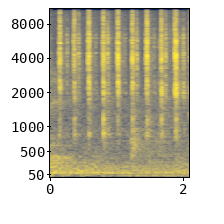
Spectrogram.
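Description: Steady, rapid ticking in a film trailer's soundtrack, about six or seven sharp ticks a second, like a clock or timer used to build tension.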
